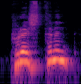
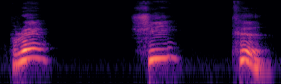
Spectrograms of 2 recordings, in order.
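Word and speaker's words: בראשית: 그냥 브레시트는 틀린 발음이에요. 브레 쉬트.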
